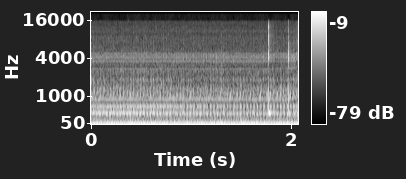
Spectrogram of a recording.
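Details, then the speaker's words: Steady low motor hum with faint whine from a handheld percussion massage device run at low speed settings; quiet device; percussion massager running. "so i'll show you what it sounds like so level one which is a 1500 level 2 which is at 1900 level 3 at 2400 level 4 at 28.50 and level five at 32.50"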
